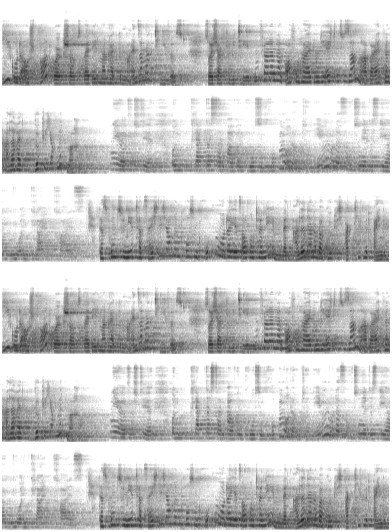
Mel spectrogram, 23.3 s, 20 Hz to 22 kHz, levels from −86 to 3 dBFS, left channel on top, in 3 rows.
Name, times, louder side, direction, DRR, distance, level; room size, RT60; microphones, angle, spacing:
voice 1, 0.0-9.4 17.2-23.2, equal, 5° right, 1 dB, 1.8 m, -23 dB
voice 2, 9.9-17.1, right 1 dB, 60° right, 2 dB, 5.5 m, -34 dB
27.0 x 25.5 x 8.7 m, 2.1 s
head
